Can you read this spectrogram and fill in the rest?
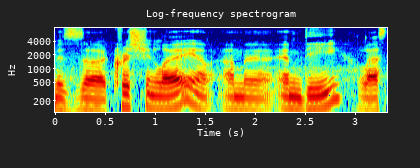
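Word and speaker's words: Lé: All right, my name is Christian Lay. I'm a MD. Last name is spelled L-E with an accent above the E.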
